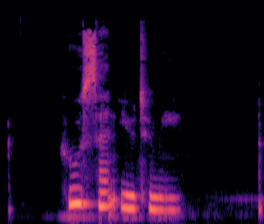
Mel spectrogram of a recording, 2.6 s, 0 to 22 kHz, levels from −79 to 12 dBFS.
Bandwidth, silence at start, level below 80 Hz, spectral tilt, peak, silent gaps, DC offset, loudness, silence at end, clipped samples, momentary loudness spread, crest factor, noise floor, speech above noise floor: 15.5 kHz; 0.6 s; -62 dBFS; -4 dB/octave; -2 dBFS; none; under 0.1%; -17 LUFS; 0 s; under 0.1%; 17 LU; 18 dB; -63 dBFS; 45 dB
